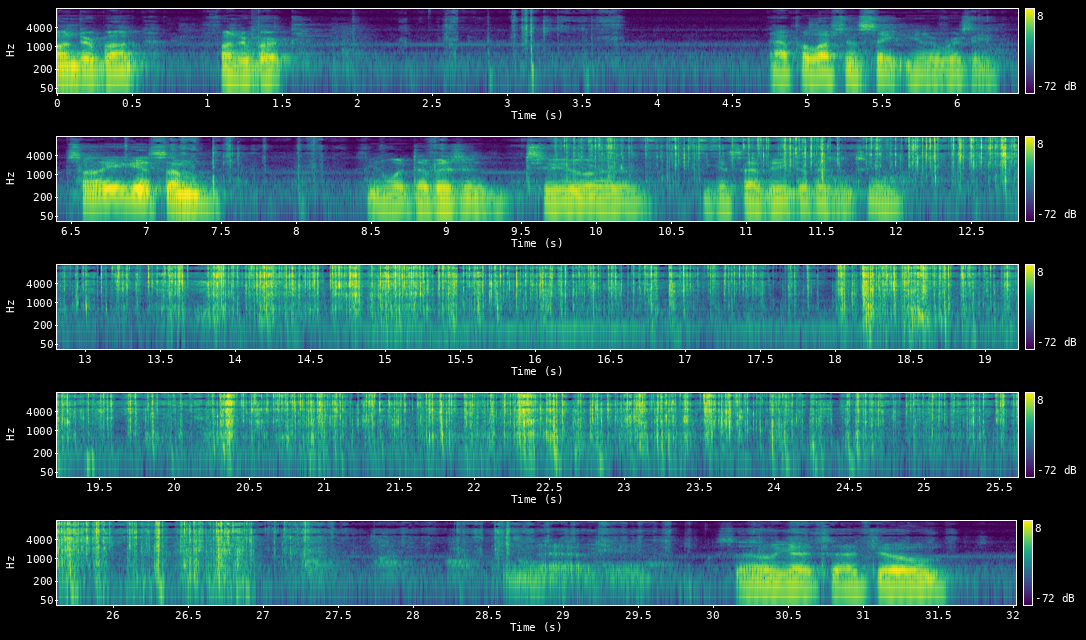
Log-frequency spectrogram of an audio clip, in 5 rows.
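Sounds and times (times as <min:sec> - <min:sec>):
cards being handled: 0:02.4 - 0:03.8, 0:06.8 - 0:08.4, 0:09.6 - 0:27.6, 0:28.3 - 0:29.8
plastic wrapper crinkling and tearing: 0:09.6 - 0:27.6.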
